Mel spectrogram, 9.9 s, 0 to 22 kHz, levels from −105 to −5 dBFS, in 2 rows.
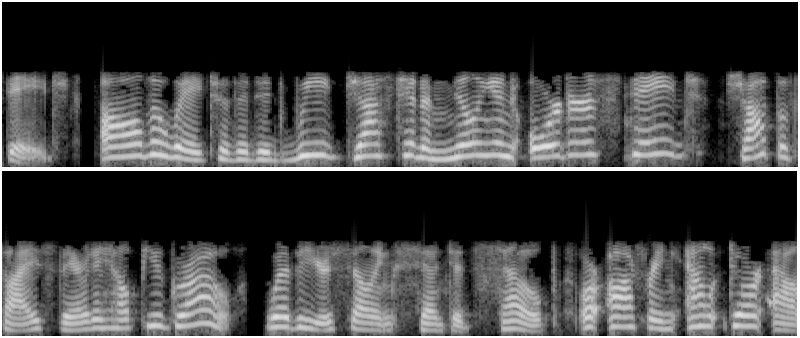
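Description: Throughout, the iLBC codec confines the speech to 200 Hz–3.4 kHz. Independently coded 30 ms frames give a plainly rough, synthetic edge, consistent with 13.33 kbps.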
